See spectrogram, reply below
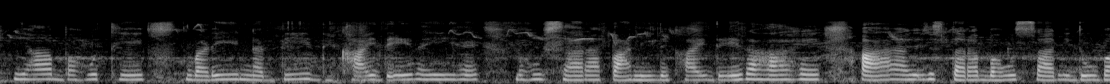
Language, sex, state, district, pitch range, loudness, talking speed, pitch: Hindi, female, Maharashtra, Chandrapur, 205-225 Hz, -23 LUFS, 125 wpm, 215 Hz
